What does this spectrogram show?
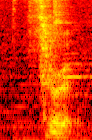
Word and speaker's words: through: high vowel and then the GH again is silent through finally we get to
